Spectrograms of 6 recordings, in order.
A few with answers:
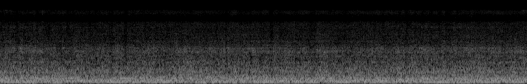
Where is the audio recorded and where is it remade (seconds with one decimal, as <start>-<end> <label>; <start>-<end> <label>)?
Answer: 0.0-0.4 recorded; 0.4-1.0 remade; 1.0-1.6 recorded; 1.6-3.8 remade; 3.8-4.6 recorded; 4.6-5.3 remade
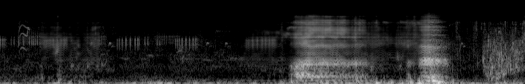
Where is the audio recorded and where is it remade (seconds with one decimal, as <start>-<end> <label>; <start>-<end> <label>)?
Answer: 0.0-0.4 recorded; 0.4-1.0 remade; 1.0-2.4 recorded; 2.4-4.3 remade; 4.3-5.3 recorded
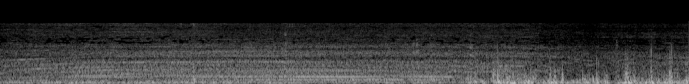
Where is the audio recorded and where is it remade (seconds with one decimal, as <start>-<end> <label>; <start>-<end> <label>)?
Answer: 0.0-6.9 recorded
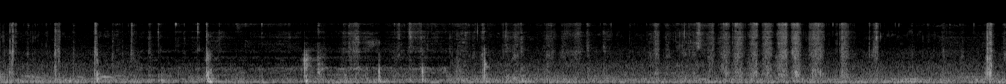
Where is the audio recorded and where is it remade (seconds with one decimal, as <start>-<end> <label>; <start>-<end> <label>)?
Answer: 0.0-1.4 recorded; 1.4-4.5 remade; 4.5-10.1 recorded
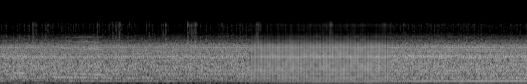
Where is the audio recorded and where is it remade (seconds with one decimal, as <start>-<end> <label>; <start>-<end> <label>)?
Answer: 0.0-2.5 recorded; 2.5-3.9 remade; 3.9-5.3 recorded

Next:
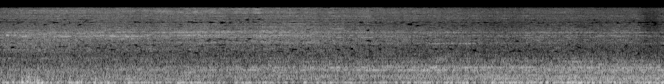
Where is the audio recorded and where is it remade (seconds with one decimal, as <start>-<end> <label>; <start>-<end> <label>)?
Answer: 0.0-3.9 recorded; 3.9-4.4 remade; 4.4-6.6 recorded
